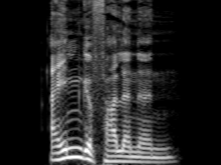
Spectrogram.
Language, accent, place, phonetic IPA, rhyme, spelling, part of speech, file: German, Germany, Berlin, [ˈaɪ̯nɡəˌfalənən], -aɪ̯nɡəfalənən, eingefallenen, adjective, De-eingefallenen.ogg
- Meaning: inflection of eingefallen: 1. strong genitive masculine/neuter singular 2. weak/mixed genitive/dative all-gender singular 3. strong/weak/mixed accusative masculine singular 4. strong dative plural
